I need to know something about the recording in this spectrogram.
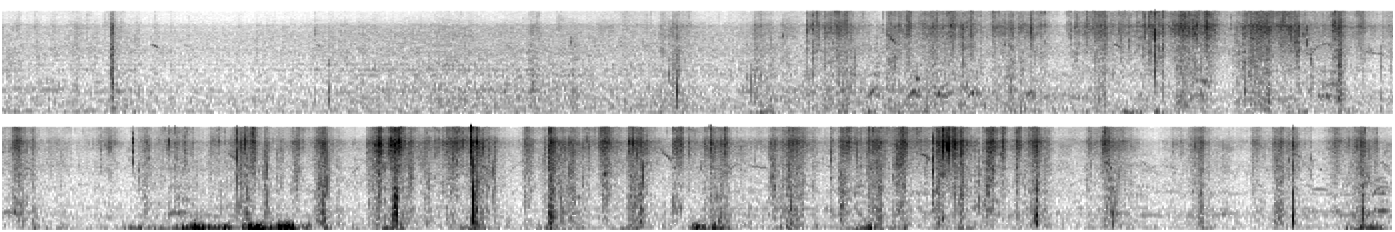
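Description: Footsteps through dry grass: irregular crunching and rustling that starts faint and grows louder from about six seconds in, with a low bump on the microphone partway through.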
